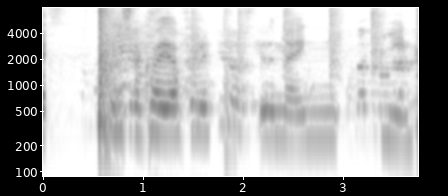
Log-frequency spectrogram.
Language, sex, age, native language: Icelandic, male, 9, Icelandic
